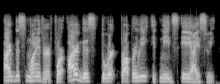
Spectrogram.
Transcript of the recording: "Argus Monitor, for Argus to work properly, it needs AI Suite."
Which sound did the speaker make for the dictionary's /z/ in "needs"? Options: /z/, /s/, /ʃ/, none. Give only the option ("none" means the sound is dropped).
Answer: /s/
